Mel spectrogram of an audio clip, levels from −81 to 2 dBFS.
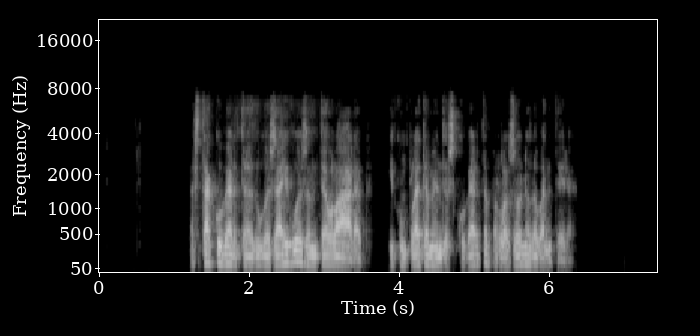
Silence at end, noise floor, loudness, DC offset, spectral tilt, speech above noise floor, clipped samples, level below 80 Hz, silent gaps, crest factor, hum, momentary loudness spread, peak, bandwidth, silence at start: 1.15 s; -81 dBFS; -25 LUFS; under 0.1%; -6 dB/octave; 56 dB; under 0.1%; -64 dBFS; 3.74-3.85 s; 20 dB; none; 14 LU; -6 dBFS; 7.8 kHz; 1.2 s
